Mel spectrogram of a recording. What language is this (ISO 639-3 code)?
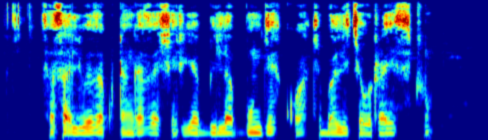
swa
